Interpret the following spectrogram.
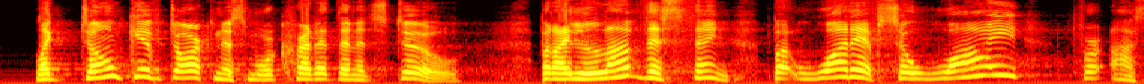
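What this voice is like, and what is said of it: Yelling, loud preaching voice. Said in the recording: “Sorry, I'm yelling. ... See if I can not yell this next”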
